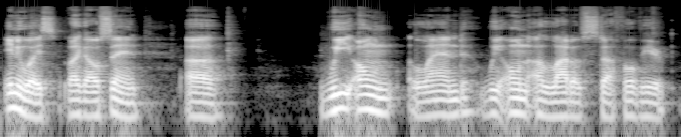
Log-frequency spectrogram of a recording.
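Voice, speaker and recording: Boastful, brusque man with a low voice. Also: fairly even intonation, slow. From United States. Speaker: panel speaker. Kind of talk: heated live debate panel.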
